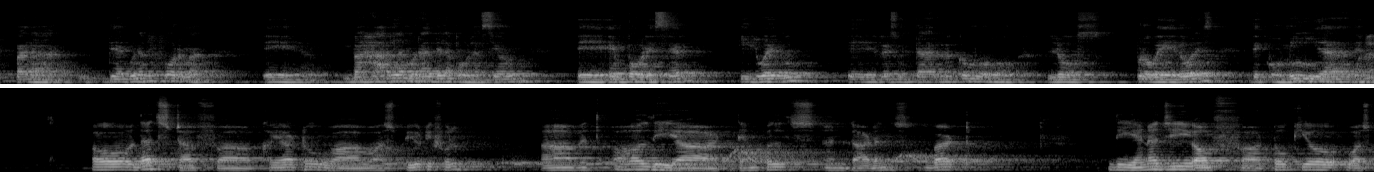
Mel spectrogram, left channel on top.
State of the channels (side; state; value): both; different; correlation 0.00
